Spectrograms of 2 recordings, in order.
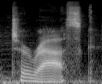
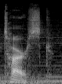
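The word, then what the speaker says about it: Tarrasque: Do you know, I've always thought that monster was pronounced Tarask. I don't know how it's pronounced. I'm going to be straight honest, and I think Tarask might be right. Because I say Tarsk, because I'm lazy. But I think it's Tarask, because it's a French word, right?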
